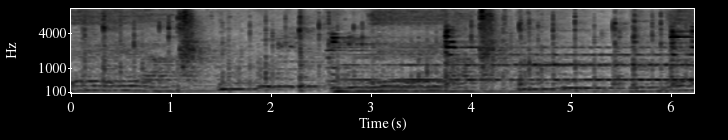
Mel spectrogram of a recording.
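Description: Tap dancing: a run of sharp, irregularly spaced shoe taps on a wooden stage floor over the song's instrumental backing of sustained chords and bass.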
